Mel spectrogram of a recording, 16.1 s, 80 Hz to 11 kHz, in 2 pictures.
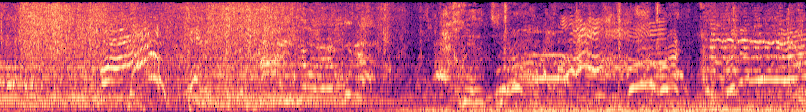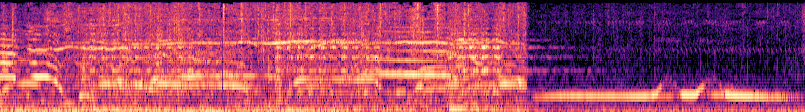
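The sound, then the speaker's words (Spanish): Dense, layered film-trailer soundtrack plays steadily in the background of a live radio broadcast, with swooping, wailing tones, rumbling low end and muffled crowd-like voices, ending abruptly in a thinner sustained hum. “lo que está escuchando usted de fondo a las 11 de la mañana 38 minutos es el tráiler de la película Monos”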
